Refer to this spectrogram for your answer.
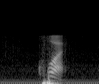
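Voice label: "kuai4", Chinese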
